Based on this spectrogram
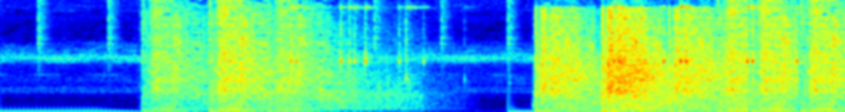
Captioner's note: guns shoot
